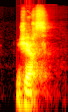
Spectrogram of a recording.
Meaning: inflection of gercer: 1. first/third-person singular present indicative/subjunctive 2. second-person singular imperative
- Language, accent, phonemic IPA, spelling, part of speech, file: French, France, /ʒɛʁs/, gerce, verb, LL-Q150 (fra)-gerce.wav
